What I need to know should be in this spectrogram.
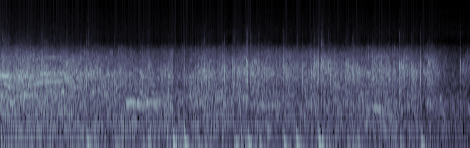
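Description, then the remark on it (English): Steady, dense applause from a studio audience for a performer's entrance on stage, a continuous wash of many hands clapping that holds loud for several seconds and fades slightly at the end, with faint crowd murmur mixed in. “Phil, how in the world can you walk out on the stage like that and ask an audience to applaud you?”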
